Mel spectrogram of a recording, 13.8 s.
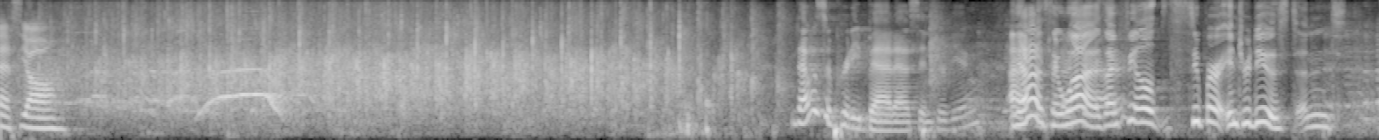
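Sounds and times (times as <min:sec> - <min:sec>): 
speech: 0:00.0 - 0:00.8, 0:08.0 - 0:13.6
audience applause at On Air Fest: 0:00.5 - 0:07.9.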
